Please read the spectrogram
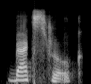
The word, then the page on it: backstroke: Indian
